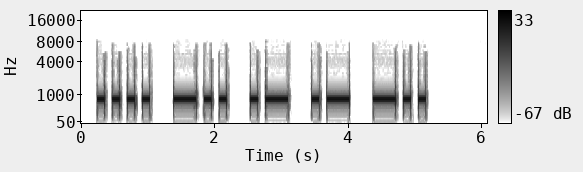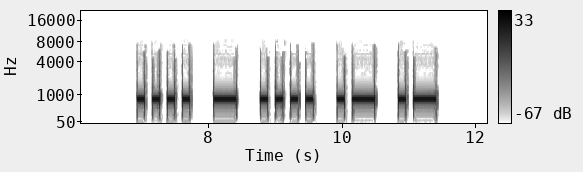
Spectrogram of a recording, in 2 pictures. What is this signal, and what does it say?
Morse code, heard as a keyed tone, about 10 wpm, 800 Hz. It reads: HDAAD HTHAA
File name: LEZIONI / 2 UHDN / 2 UHD 10wpm 1826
